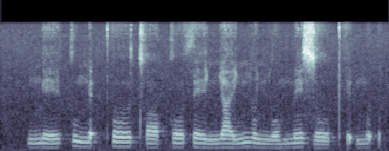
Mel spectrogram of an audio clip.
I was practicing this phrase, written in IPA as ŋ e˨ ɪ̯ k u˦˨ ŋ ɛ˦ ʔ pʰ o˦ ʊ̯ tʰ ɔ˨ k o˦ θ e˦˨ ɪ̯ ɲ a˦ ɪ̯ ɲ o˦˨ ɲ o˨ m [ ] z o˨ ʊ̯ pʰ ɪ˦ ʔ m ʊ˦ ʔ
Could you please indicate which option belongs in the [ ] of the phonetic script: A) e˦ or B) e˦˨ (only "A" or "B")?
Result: A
